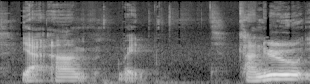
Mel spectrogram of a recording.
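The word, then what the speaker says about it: Canoo: right yeah um wait canoe here it is c-a-n-o-o this is an ev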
